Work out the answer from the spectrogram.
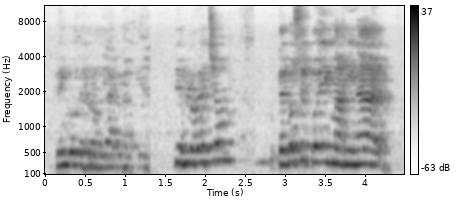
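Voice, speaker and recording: A very high-pitched woman preaches a fervent sermon, much of it shouted, some of it sunk into low, hushed lines. Her voice rings through a very echoey church hall and reaches the mic from a distance over a faint hiss of noise. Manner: impassioned preaching, mostly shouted, dropping to low hushed tones.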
